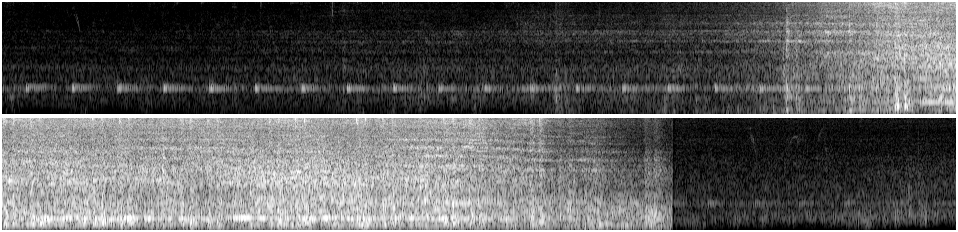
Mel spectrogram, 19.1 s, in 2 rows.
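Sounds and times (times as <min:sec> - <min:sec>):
train hum: 0:00.0 - 0:19.0
train wheels rumbling on rails: 0:01.6 - 0:16.3.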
